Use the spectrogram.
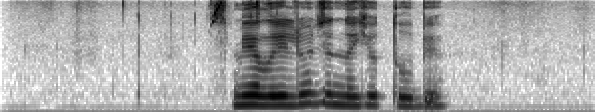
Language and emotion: Russian, neutral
